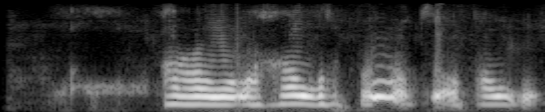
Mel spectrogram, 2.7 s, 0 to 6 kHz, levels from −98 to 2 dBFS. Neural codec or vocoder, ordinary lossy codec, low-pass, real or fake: codec, 24 kHz, 0.9 kbps, WavTokenizer, small release; AAC, 48 kbps; 5.4 kHz; fake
